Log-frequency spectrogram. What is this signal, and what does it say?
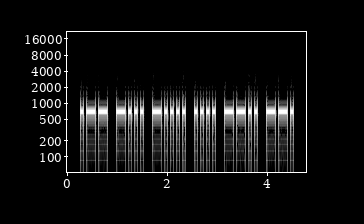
Morse code, heard as a keyed tone, about 20 wpm, 700 Hz. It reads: WB6HZG
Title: USA Call Signs - 6 Characters - Repeated 3x - 20wpm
